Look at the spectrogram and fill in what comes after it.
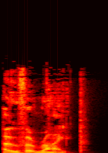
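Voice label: "overripe", English, British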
